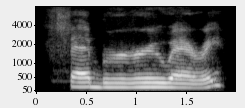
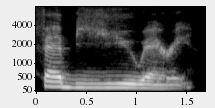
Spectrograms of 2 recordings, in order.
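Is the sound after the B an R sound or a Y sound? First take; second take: R sound; Y sound. First: An R sound follows the B. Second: A Y sound follows the B. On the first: "You can pronounce that R after the B" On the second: "Instead of making the first R sound, we make a Y sound"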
